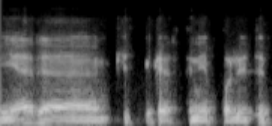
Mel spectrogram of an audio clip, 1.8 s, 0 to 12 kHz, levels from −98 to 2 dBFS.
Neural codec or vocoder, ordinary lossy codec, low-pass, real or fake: none; Opus, 16 kbps; 7.2 kHz; real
